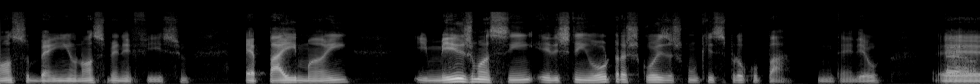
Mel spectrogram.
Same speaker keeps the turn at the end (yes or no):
yes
